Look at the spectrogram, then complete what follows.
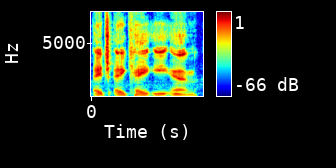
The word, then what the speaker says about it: Haken: little bit ago was Haken. Okay. Um they uh it's spelled H A K E N. It's haken like bacon.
